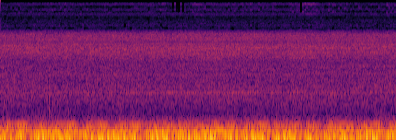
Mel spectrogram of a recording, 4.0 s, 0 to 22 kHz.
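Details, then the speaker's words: 2018 Chevrolet Silverado V8 at idle after injector swap; scanner live data flags misfire on cylinder 3 then cylinder 6, plus MAP sensor code; deep rumble with uneven stumbling pulse, misfire at idle, MAP sensor to be checked. "Okay, misfire. Cilindro seis, miren. Me sigue marcando."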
